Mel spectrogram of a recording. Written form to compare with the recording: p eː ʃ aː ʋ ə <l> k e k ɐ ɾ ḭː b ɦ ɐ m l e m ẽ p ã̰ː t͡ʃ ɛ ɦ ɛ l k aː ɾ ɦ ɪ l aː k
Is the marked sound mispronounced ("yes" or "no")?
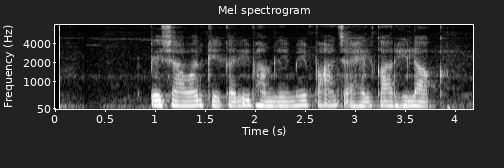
yes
